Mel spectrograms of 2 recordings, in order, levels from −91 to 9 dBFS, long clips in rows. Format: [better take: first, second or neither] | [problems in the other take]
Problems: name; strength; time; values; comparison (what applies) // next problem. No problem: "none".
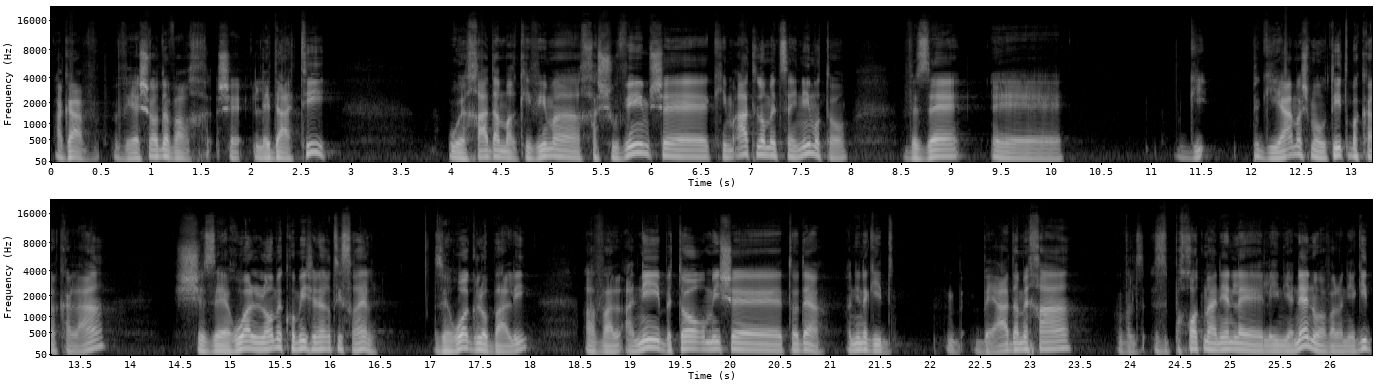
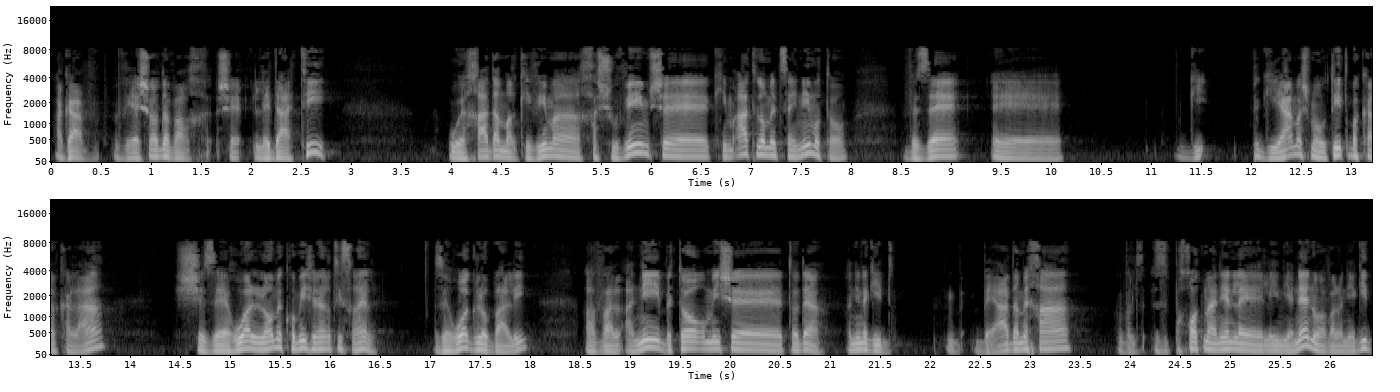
first | garbled, watery; slightly; nothing above 8 kHz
